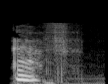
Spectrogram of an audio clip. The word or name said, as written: af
